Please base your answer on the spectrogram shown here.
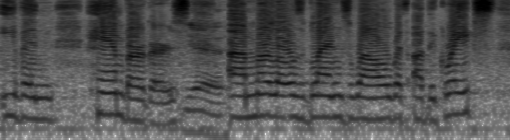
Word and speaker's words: merlot: some people may look at it and say merlots but the proper pronunciation is merlot merlot merlot is a red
